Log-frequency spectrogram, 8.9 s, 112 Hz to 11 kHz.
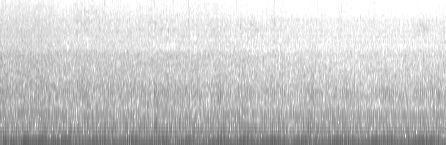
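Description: Kent 28 Launch motorboat's engine running steadily, a constant low hum heard from on board.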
